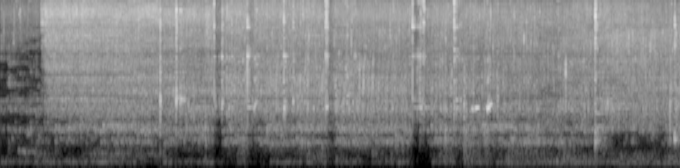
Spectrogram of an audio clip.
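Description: Spices sizzle in hot oil over fried potatoes in a pan, with a steady, close crackle and repeated scraping stirs and clacks of a spatula throughout; no one speaks.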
